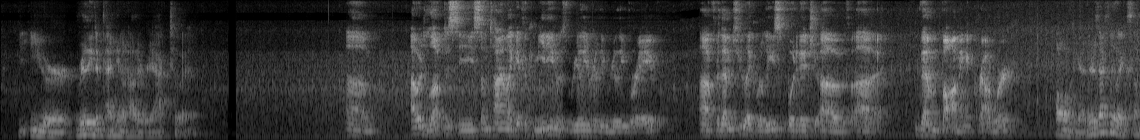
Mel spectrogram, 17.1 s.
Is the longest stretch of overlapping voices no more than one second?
Yes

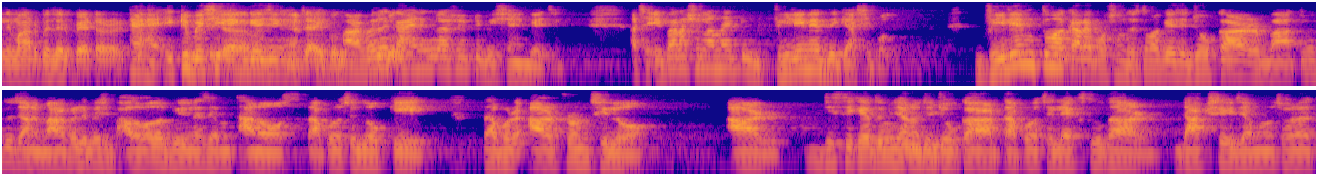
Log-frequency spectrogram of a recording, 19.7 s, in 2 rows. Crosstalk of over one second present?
Yes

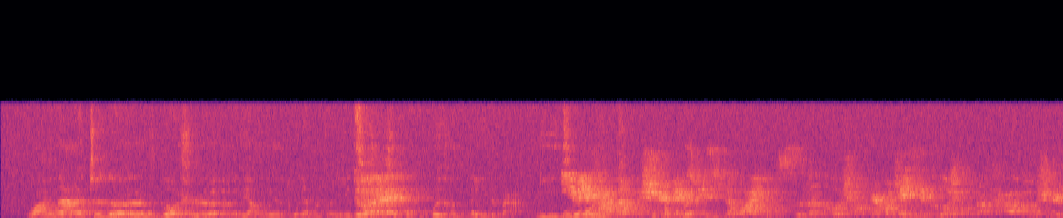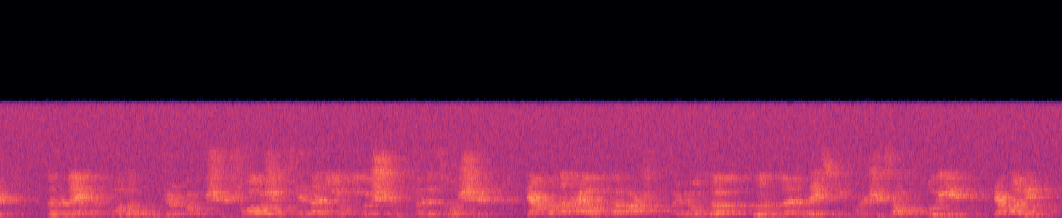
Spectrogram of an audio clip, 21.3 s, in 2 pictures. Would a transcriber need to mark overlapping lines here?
Yes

